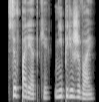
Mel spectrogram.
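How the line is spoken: Even-voiced man. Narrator (Russian): ровным голосом ответил мужчина

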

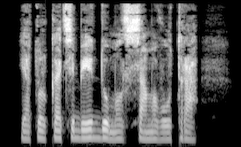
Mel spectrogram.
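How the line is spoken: Intimate whisper. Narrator (Russian): прошептал мне в шею

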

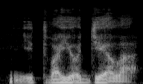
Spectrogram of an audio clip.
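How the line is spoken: Quiet monster. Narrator (Russian): тихо ответил монстр

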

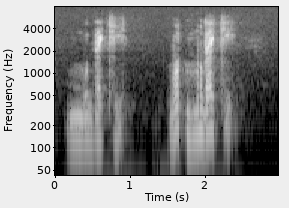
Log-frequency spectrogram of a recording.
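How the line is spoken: Hoarse wheeze. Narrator (Russian): прохрипел

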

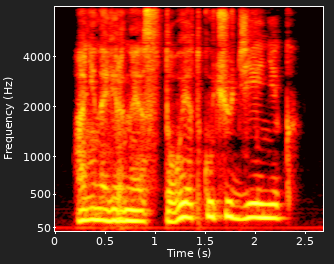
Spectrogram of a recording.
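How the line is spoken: Muttering to herself. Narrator (Russian): бормотала скорее себе, чем ему

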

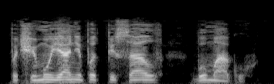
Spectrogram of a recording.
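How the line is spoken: Quiet, calm voice. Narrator (Russian): говорил он тихим, спокойным голосом

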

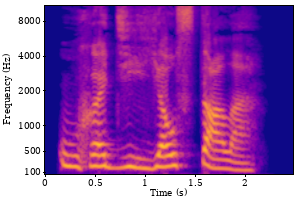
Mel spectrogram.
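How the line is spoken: Young woman's angry bark. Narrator (Russian): зло рявкнула девушка

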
